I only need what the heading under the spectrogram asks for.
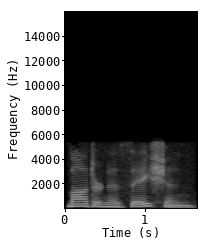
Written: modernization

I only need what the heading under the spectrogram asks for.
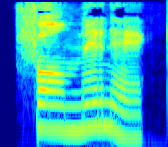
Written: fulminic

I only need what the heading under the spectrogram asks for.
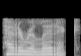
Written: heterolytic

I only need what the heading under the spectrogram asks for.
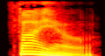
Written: thio

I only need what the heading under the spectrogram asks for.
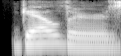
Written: guelders

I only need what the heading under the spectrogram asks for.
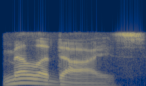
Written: melodize

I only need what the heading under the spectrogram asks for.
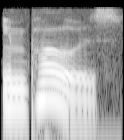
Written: impose

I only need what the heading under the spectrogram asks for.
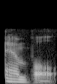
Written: ample

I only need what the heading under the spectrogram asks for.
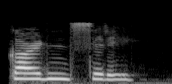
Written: garden city

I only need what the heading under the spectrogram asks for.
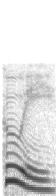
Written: hooey

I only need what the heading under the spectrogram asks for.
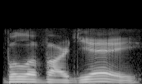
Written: boulevardier

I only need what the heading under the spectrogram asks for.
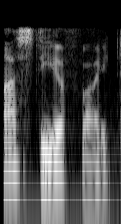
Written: osteophyte

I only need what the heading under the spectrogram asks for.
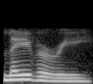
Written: Lavery

